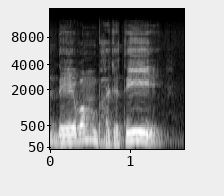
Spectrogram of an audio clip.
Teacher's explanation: अनुस्वार का उच्चारण यहाँ पर मकार के समान हो जाएगा, कारण कि भ जो है वह प वर्ग का है और प वर्ग का अंतिम वर्ण मकार है।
